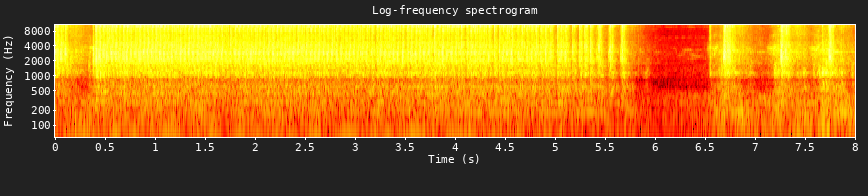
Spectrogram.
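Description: A DeWalt DCF899B 20V cordless half-inch high-torque impact wrench runs at its second speed, a loud continuous rapid hammering rattle for about six seconds that stops abruptly, followed by a few short bursts.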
